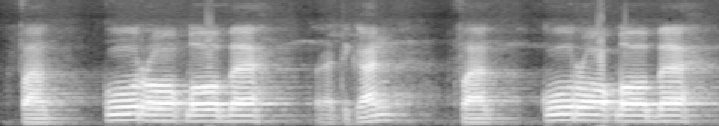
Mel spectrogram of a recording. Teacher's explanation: Di sini terdapat huruf kaf yang berharokat tasdid, ini dimasukkan, diidghamkan, ditekan. Cara membacanya fakku raqabah, jangan dikolkolah fakku, tidak boleh.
